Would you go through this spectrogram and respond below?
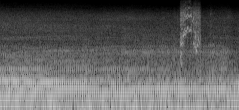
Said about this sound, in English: Sounds good, doesn't it, this engine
